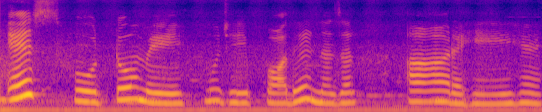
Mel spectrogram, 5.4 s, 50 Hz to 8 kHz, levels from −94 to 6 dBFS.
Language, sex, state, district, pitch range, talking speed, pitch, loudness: Hindi, female, Madhya Pradesh, Umaria, 215-255 Hz, 100 wpm, 225 Hz, -19 LUFS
